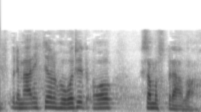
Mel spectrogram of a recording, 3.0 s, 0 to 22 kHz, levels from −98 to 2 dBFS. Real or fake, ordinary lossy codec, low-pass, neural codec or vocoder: fake; MP3, 32 kbps; 7.2 kHz; codec, 16 kHz, 1.1 kbps, Voila-Tokenizer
